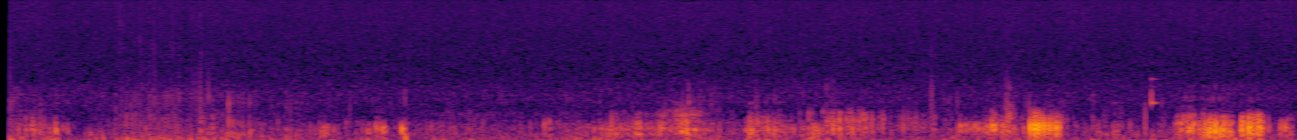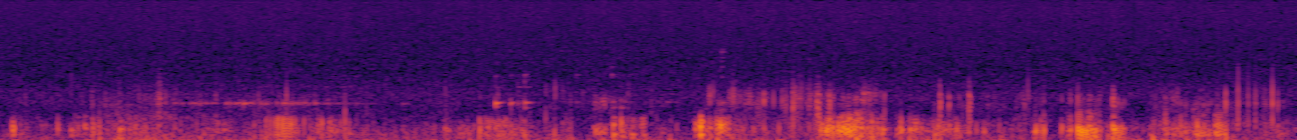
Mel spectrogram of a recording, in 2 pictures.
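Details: A hungry stomach growling: irregular low rumbling and gurgling bursts over about twenty seconds; borborygmi.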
